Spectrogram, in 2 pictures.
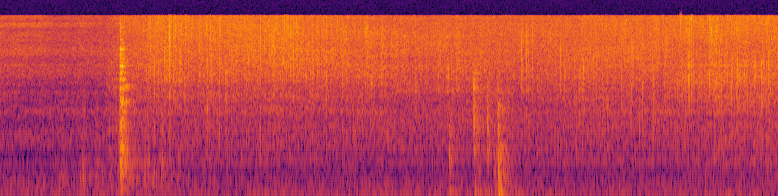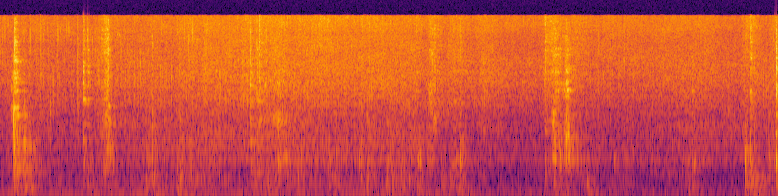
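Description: Potato and spinach filling sizzling gently in a steel kadai, with a few sharp metallic clinks as the lid comes off and a metal spatula stirs and scrapes against the pan.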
